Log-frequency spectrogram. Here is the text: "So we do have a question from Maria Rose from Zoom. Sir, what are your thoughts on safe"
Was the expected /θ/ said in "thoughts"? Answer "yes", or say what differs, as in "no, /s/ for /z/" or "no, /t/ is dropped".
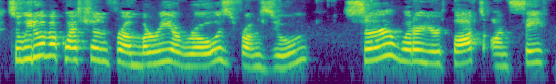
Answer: yes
